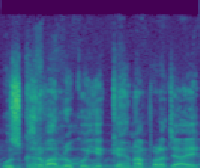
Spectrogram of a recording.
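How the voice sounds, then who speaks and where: A man's voice: low-pitched, moderate pace, warm tone. A man with a western Uttar Pradesh accent preaching a sermon at a village gathering, teasing the listeners with humour and strong emphasis. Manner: humorous, teasing the audience, rising and falling emphasis. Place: crowded gathering. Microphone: microphone on a stand. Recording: crowd noise behind.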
